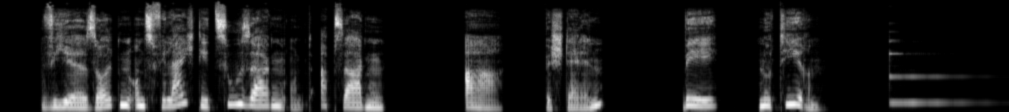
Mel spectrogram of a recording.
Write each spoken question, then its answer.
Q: Wir sollten uns vielleicht die Zusagen und Absagen A.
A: B. Wir sollten uns vielleicht die Zusagen und Absagen notieren.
